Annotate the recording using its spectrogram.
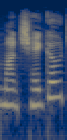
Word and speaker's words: Manchego: And then it had, is it Manchego cheese? – Am I saying that right? Yes, you are.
